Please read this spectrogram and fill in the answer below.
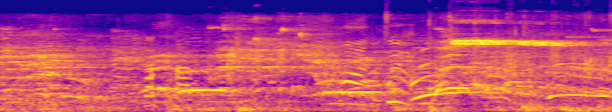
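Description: Basketball being dribbled on a gym's hardwood court, with sneakers squeaking and players and spectators calling out in a large echoing hall. A steady high whistle, a referee's, sounds for about a second near the end.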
